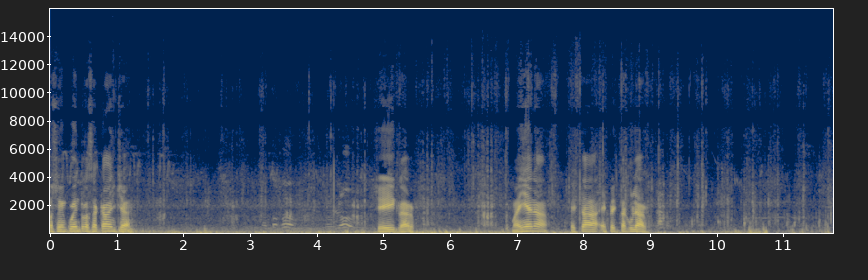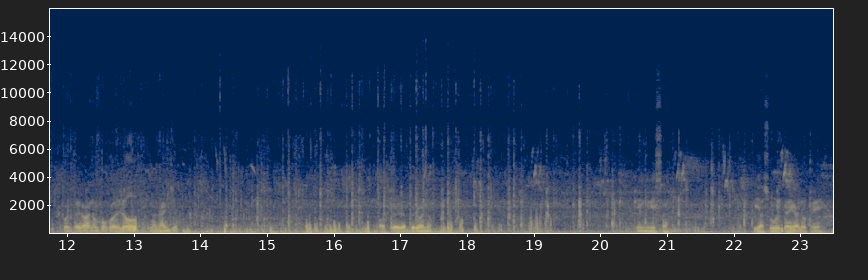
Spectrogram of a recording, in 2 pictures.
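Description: A horse's hooves thud softly on wet sand.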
